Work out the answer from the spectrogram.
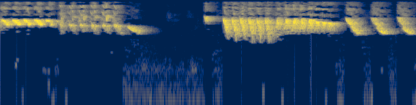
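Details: Spotted 'trotol' Javan bush lark in full tutor song: a long, harsh, high rattle, then a short silence, then another sustained buzzy trill ending in a few downward-sweeping notes.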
